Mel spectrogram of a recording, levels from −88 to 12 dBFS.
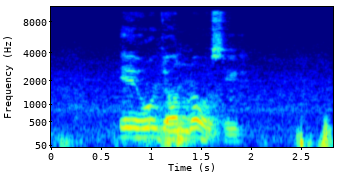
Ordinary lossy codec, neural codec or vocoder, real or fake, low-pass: MP3, 48 kbps; codec, 16 kHz in and 24 kHz out, 2.2 kbps, FireRedTTS-2 codec; fake; 9.9 kHz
